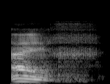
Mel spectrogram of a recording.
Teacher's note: c'est le R français qui vient de la gorge, un petit peu comme si je prends de l'eau et que je me gargarise. D'ici.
